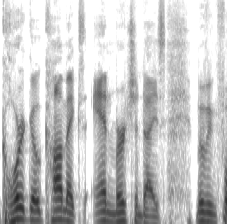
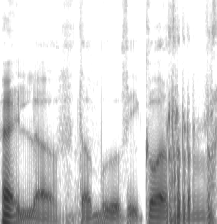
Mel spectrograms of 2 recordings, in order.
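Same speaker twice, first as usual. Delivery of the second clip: very low, rough voice with rolled R; 9 semitones lower, 8 dB quieter than usual. Told to roll the R, the speaker retries the line in a Nosferatu voice. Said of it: "You gotta roll the R on Gorgo".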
